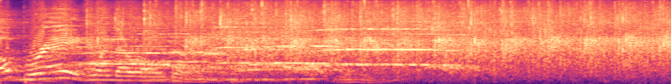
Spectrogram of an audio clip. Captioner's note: audience applauding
